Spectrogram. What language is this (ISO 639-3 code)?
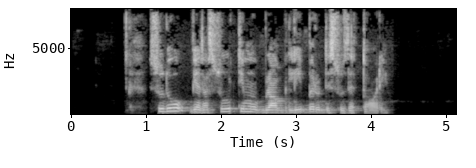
srd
